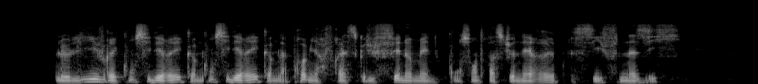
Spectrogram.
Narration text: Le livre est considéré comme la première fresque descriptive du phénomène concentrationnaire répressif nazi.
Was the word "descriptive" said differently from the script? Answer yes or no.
yes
